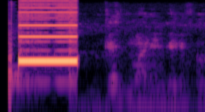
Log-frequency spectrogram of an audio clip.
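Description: A single loud electronic beep: one steady, high, pure tone lasting about half a second, just after a short click near the start. Faint talk and a low hum follow.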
